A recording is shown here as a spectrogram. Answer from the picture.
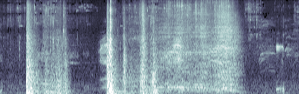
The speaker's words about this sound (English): There's a tire iron in the rig. Hold on. Let's pry back the door on the hinge. It looks like it's about to fall off anyway.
